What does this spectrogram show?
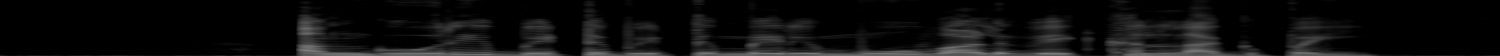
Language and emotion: Punjabi, neutral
